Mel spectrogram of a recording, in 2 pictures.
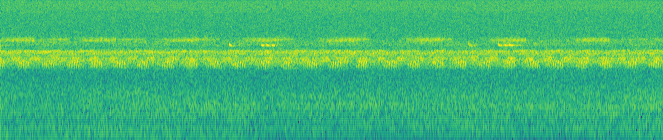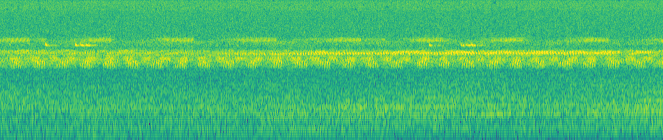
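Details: Autumn insect chorus at night in Tsukimi no Mori, Kaizu, Gifu, Japan; several high pulsing trills layered together, one rhythmic and beat-like, over a hissing background and a low rumble that comes and goes.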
